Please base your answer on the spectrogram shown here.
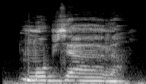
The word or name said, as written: mubyara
